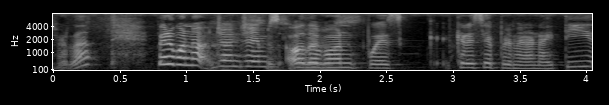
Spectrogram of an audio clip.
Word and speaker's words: Audubon: Bueno, entonces Audubon, de hecho, tiene una, seguramente lo estoy pronunciando mal, seguramente es Audubon, porque su padre era francés.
